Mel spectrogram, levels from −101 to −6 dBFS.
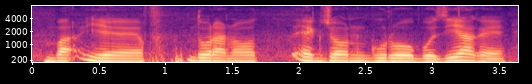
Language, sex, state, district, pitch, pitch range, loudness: Chakma, male, Tripura, Dhalai, 150 Hz, 145-160 Hz, -15 LUFS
